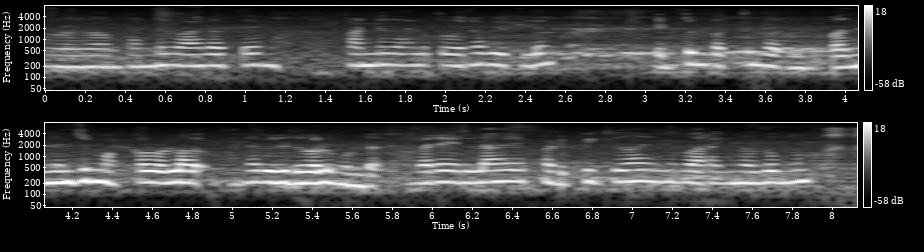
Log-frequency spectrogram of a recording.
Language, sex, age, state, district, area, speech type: Malayalam, female, 30-45, Kerala, Idukki, rural, spontaneous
